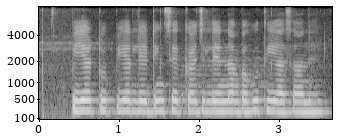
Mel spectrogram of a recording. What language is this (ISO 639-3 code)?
hin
